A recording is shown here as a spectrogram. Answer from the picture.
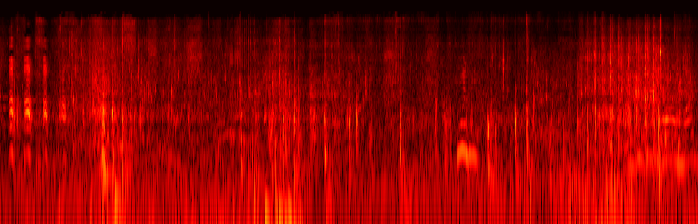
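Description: A wet dog being hauled out of the river onto an inflatable paddleboard: water splashing and dripping, with irregular knocks and scrapes of paws and body on the board. Near the end the dog shakes off, spraying water.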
